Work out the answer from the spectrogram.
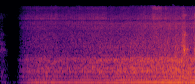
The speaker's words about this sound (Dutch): Het geluid van je jeugd. Dit is een slijpmachine.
